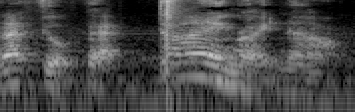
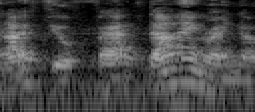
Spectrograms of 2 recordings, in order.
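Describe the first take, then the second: First: It is said in a strong, forceful voice. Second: It is said in a calm, ordinary voice.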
